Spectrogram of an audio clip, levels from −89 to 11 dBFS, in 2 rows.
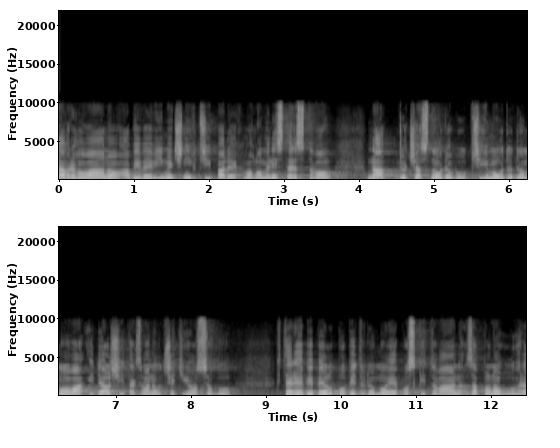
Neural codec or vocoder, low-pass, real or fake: none; 9.9 kHz; real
